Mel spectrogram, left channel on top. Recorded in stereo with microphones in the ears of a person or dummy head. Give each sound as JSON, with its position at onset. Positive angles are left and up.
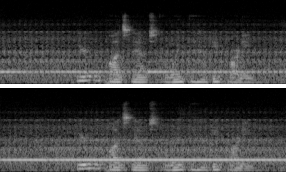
{"t": 0.8, "sound": "a man speaking", "side_deg": 0, "distance_m": 1.0}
